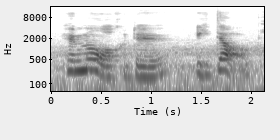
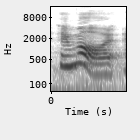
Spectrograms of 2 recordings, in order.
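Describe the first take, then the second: First: Said in the usual way. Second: "Hur mår" in a high, loud put-on Skåne accent. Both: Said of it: "I can't do it".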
